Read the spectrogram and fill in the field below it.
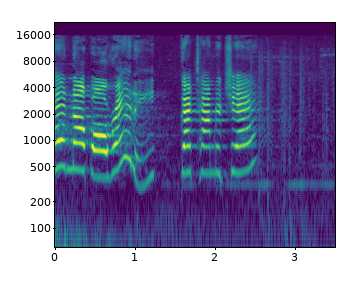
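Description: A boy speaks in a lively voice.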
